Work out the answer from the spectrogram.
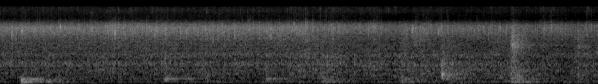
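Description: Masala paste of onion, garlic, ginger, tomato and green chilli sizzling steadily in hot ghee in a kadhai while it is stirred and fried (bhuna), with two brief spatula knocks near the end.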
